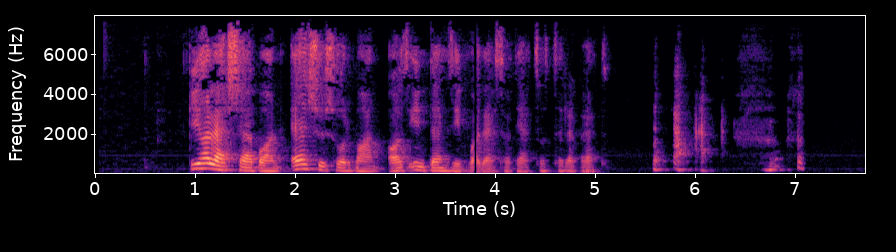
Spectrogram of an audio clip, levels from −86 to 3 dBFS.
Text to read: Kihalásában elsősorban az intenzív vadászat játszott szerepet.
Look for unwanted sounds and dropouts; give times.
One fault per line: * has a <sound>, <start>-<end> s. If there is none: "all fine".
* has a dropout, 3.8-3.8 s
* has a laugh, 5.6-7.1 s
